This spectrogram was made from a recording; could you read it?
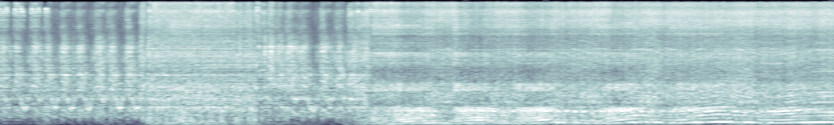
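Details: Mini Cooper barn find parked for years. A seized alternator that had been causing smoke was identified. The engine then cranks, catches and revs freely with throttle blips, running steadily with no knocking, and the oil pressure light goes out.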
